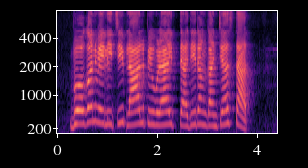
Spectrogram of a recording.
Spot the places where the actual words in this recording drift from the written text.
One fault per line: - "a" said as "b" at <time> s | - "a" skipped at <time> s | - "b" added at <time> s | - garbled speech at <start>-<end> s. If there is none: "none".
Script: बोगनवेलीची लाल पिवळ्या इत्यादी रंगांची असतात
none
